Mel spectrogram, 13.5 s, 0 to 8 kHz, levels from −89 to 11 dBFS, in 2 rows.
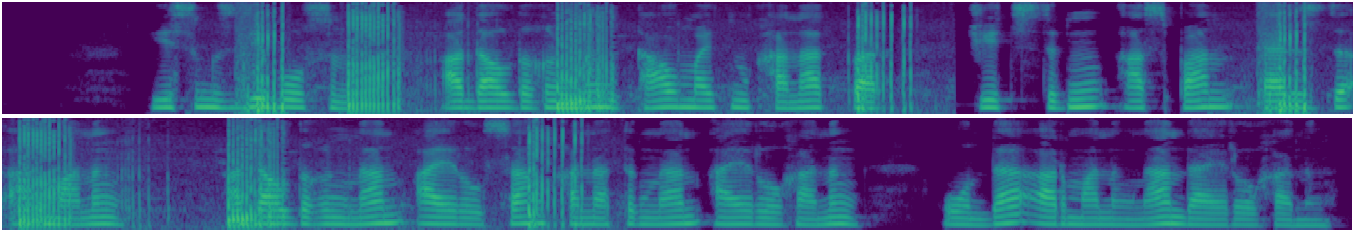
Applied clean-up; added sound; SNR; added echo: none; Fart; 2 dB; none.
